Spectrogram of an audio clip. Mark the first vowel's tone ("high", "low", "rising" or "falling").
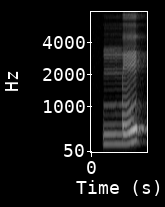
rising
